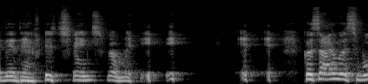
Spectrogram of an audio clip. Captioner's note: laughing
